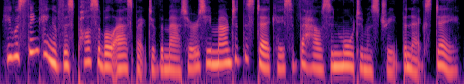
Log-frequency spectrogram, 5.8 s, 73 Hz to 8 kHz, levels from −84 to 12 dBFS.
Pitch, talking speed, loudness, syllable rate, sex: 210 Hz, 250 wpm, -19 LUFS, 6.2 syllables/s, female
